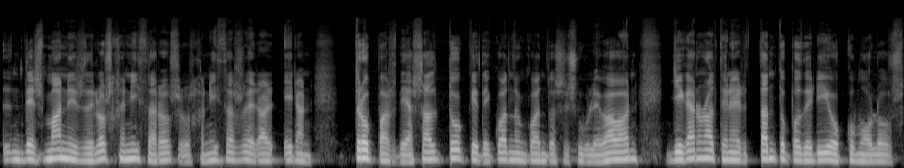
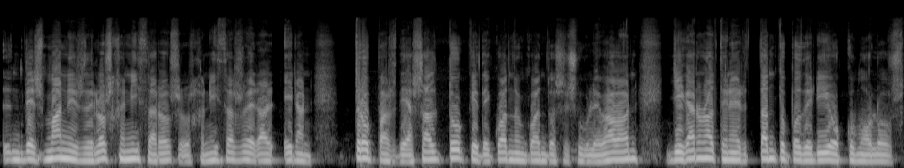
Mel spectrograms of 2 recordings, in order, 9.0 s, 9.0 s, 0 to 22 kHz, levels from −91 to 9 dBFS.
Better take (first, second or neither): first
